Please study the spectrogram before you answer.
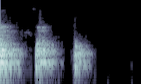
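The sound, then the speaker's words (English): A sleeping dog whimpers and gives soft, muffled barks while dreaming: three short, rounded woofs spaced evenly apart, each quieter and briefer than the last, followed by silence. “Is your dog dreaming? Yeah. she's twitching, and she's she's agreeing with me.”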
